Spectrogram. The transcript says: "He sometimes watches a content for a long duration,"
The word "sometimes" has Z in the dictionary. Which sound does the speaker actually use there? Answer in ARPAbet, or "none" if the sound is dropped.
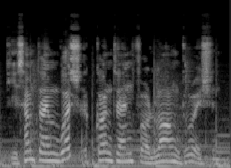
none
